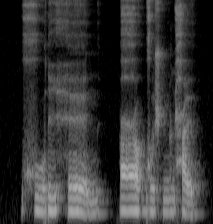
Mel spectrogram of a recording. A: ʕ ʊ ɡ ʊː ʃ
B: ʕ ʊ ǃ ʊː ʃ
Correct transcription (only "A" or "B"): A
